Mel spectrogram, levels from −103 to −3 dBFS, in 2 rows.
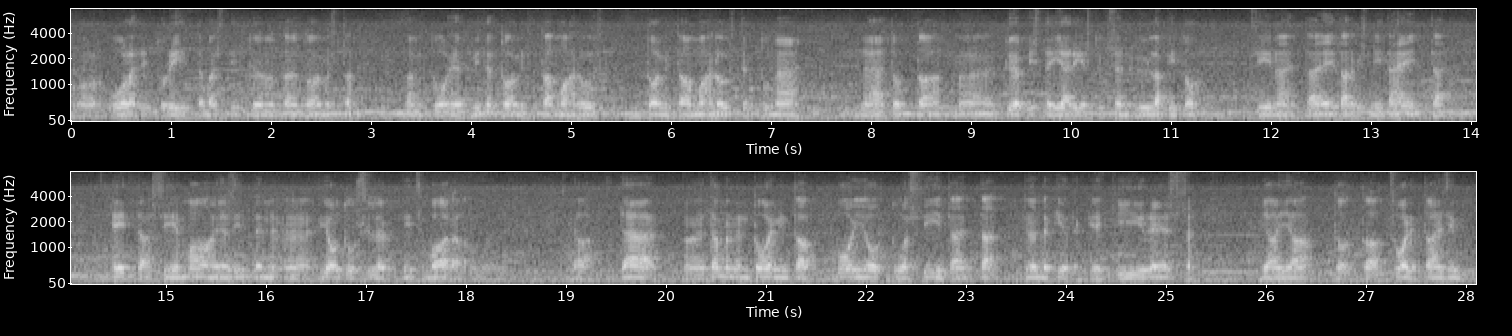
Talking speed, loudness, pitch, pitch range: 100 wpm, -25 LUFS, 95 Hz, 90-100 Hz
